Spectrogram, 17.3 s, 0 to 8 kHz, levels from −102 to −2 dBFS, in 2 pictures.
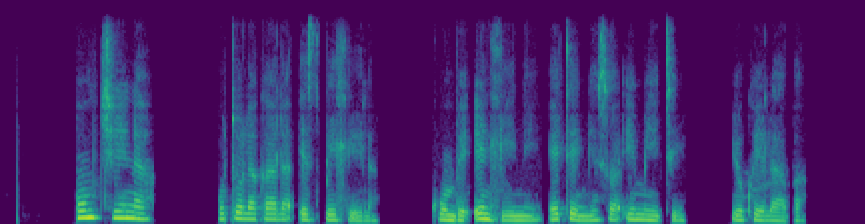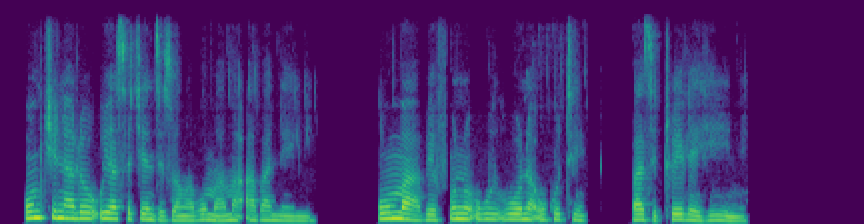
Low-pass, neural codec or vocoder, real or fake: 7.2 kHz; none; real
